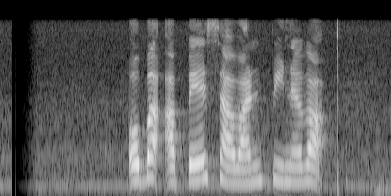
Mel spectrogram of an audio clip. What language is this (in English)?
Sinhala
